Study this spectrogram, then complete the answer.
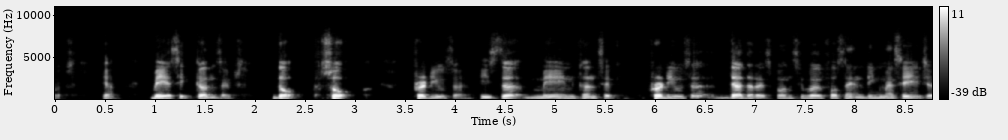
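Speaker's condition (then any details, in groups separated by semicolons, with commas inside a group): No condition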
